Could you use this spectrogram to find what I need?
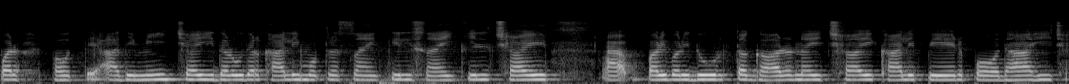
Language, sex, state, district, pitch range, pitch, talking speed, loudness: Maithili, female, Bihar, Samastipur, 210-220 Hz, 220 Hz, 120 wpm, -21 LUFS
